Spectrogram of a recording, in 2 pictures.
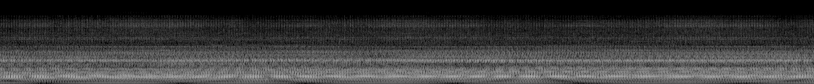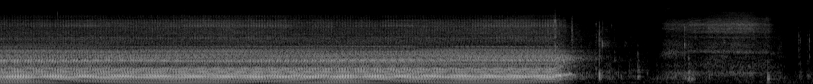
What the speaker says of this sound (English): Now the compressor comes on.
